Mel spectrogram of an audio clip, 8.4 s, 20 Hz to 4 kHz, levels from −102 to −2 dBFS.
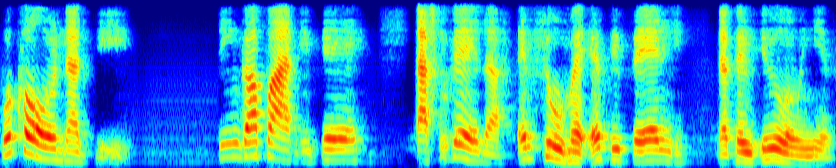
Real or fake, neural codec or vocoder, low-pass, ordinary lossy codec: fake; codec, 16 kHz, 0.5 kbps, X-Codec, WavLM features, trained on Multilingual LibriSpeech; 3.6 kHz; none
